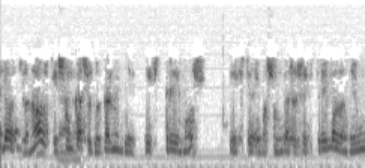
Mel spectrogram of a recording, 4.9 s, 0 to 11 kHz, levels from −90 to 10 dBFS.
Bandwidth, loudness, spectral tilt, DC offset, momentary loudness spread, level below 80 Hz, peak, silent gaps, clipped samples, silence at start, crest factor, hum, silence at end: 10 kHz; -26 LUFS; -4.5 dB/octave; under 0.1%; 11 LU; -68 dBFS; -6 dBFS; none; under 0.1%; 0 s; 20 dB; none; 0 s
